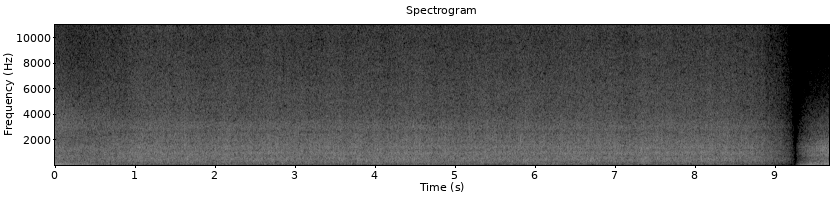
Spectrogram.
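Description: Water from a fountain splashes steadily into a pond.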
